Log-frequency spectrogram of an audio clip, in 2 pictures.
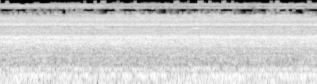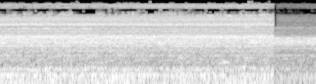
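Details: Ultrasonic scaler used by a dental hygienist to remove tartar and plaque in a teeth cleaning for sensitive teeth: a steady high-pitched hissing whine with water spray.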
